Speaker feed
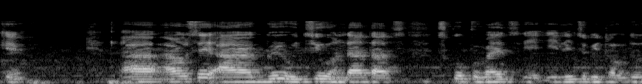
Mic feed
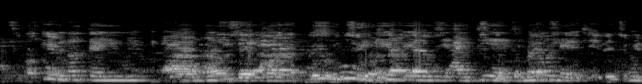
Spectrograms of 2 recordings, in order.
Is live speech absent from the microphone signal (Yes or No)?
No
